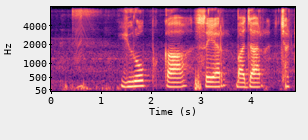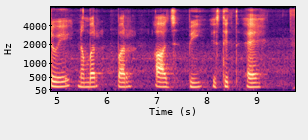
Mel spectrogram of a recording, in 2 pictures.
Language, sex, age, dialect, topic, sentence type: Hindi, male, 18-24, Marwari Dhudhari, banking, statement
